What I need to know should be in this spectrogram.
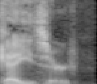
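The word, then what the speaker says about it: Geysir: Geyser.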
